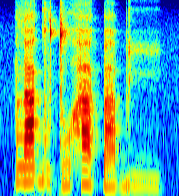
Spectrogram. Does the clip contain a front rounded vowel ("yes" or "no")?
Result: no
